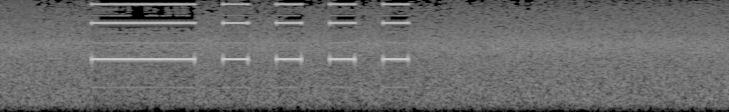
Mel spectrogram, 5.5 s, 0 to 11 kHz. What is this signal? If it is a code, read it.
Beep code, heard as beeps from a small speaker, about 1950 Hz. 1 long, 4 short.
